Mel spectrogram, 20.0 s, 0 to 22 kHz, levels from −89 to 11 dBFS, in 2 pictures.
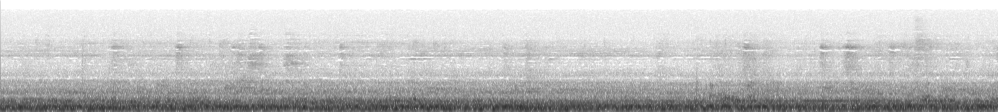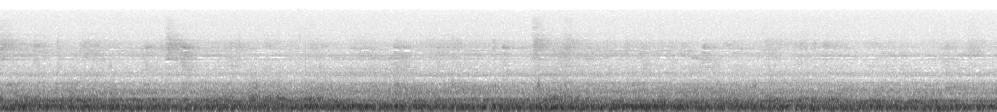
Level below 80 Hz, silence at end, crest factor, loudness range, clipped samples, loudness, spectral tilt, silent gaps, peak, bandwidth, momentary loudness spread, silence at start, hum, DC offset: -24 dBFS; 0 s; 12 dB; 1 LU; under 0.1%; -18 LUFS; -10 dB/octave; none; -4 dBFS; 6.2 kHz; 3 LU; 0 s; none; under 0.1%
